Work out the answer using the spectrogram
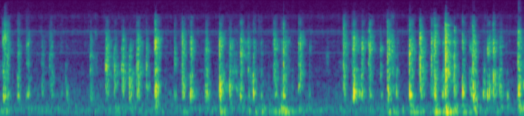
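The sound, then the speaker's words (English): Rapid typing on a computer keyboard, many quick, uneven keystrokes in bursts with a brief pause near the middle, heard alone without voices. “Sorry, I apologize for that brief moment because I cannot type and talk at the same time.”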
